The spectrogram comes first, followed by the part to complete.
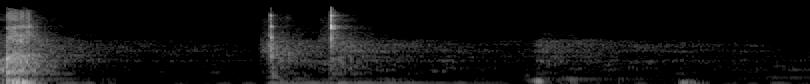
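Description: Two sharp metallic clicks about a second and a half in, then a couple of faint knocks, from a lathe's tool post as the tool holder is being locked at center height.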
